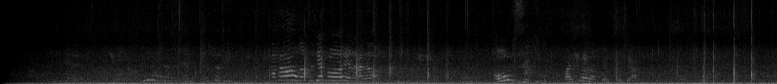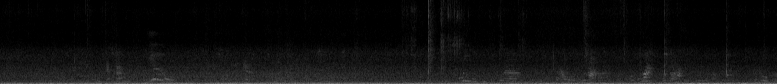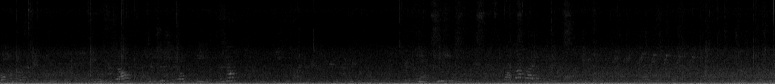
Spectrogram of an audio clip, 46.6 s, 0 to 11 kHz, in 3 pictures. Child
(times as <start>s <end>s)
1.0s 8.7s, 9.9s 12.9s, 18.5s 19.2s, 24.4s 26.0s, 26.7s 29.3s, 32.9s 36.0s, 39.4s 42.4s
